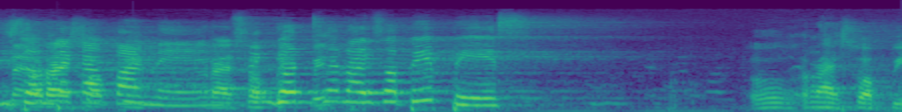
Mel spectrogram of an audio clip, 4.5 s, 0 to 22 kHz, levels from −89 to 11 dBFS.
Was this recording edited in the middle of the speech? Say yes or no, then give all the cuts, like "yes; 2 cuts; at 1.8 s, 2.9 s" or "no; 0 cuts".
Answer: no; 0 cuts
